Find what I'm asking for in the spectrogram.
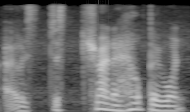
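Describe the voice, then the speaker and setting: Visual novel weasel, voiced by a man: raised whiny pitch, cowering and desperate. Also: a little fast, pushed and bright. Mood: pleading.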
